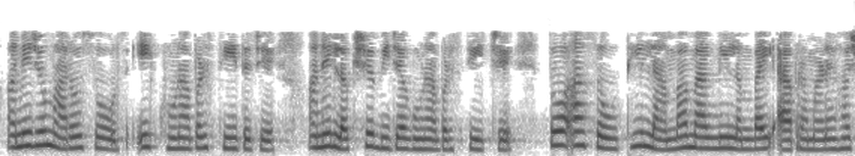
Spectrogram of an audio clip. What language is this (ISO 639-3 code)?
guj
